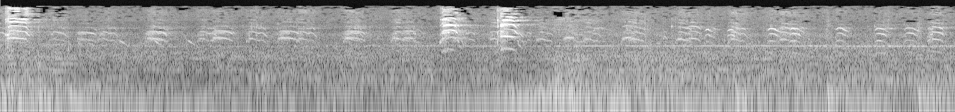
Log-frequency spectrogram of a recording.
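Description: Birds calling outdoors: a quick, steady run of short, high chirps, with two loud, harsh squawks about three and a half seconds in.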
